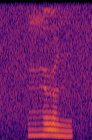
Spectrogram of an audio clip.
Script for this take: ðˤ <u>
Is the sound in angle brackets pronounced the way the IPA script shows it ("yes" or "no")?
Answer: yes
